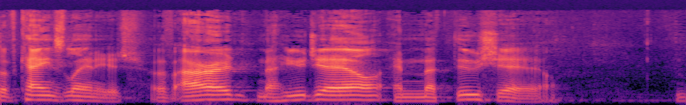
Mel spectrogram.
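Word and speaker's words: Mehujael: In verse 18, it says, Enoch had a son named Irad, and Irad became the father of Mahuel, and Mahujael. That's the same guy. I just pronounced it different.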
